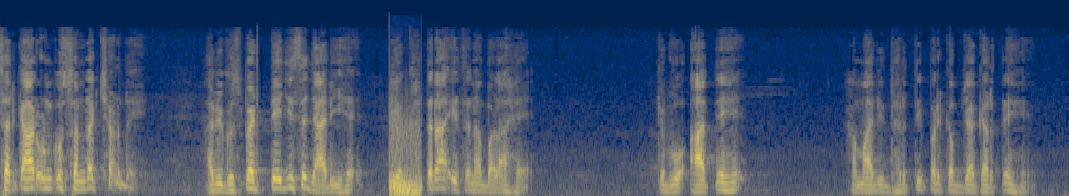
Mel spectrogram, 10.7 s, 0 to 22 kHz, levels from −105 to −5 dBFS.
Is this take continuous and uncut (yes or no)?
no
